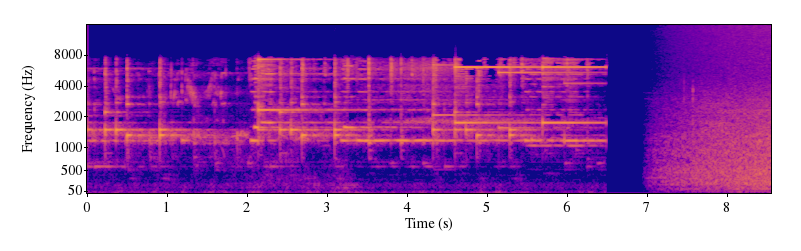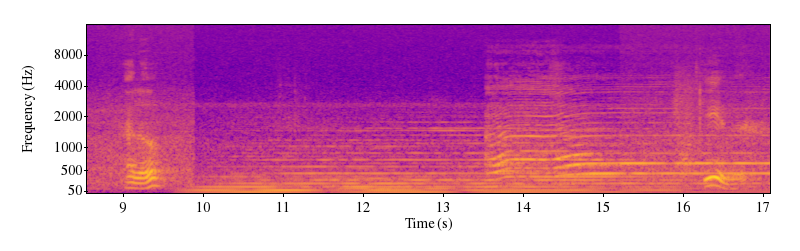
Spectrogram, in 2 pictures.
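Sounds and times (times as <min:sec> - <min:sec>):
phone ringtone electronic melody: 0:00.0 - 0:06.5.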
